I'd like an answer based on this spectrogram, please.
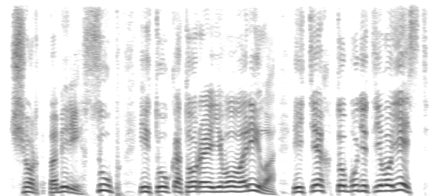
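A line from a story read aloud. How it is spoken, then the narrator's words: Furious shout. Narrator (Russian): с бешенством крикнул дядюшка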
